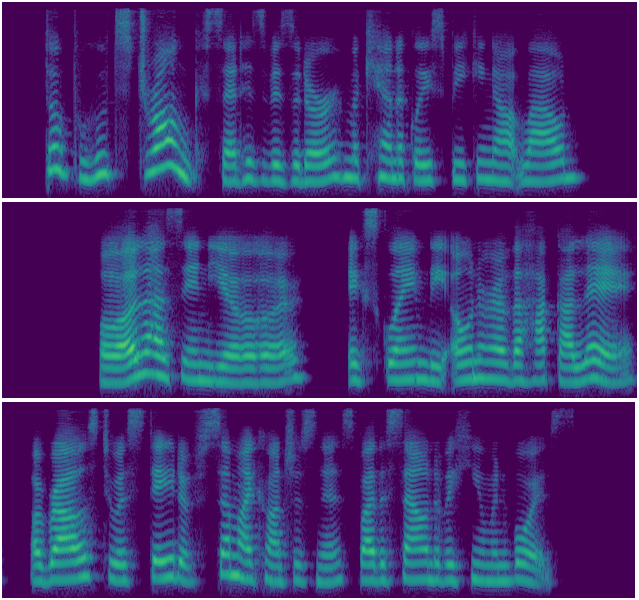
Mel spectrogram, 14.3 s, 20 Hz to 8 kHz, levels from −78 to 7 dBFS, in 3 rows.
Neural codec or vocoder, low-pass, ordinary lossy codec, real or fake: codec, 16 kHz, 0.3 kbps, FocalCodec; 7.2 kHz; MP3, 64 kbps; fake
